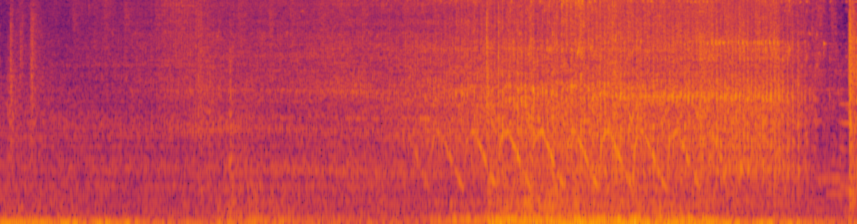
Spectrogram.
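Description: A siren over a deep, steady rumble, with a run of quick falling tones in its second half.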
